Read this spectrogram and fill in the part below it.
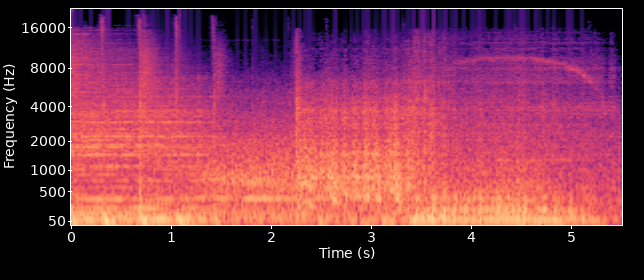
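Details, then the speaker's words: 1985 Pontiac Fiero kit car, Ferrari Testarossa replica, abandoned 15 years; vacuum leaks fixed, muffler and clogged cat removed, grounds checked and new ground straps fitted: cranks, catches, idles unevenly a few seconds, then dies. Stalling unresolved. "I don't know. Well, I tried. Just idles and stalls out."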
